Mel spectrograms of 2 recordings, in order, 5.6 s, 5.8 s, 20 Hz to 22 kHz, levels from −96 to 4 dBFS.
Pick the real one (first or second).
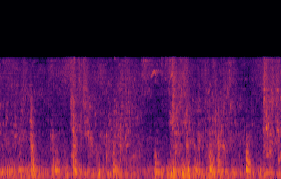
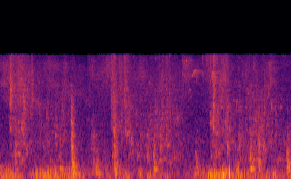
second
